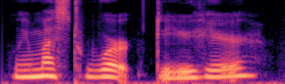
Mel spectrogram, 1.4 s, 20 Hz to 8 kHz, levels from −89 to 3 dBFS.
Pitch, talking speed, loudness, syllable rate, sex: 200 Hz, 250 wpm, -16 LUFS, 4.9 syllables/s, female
